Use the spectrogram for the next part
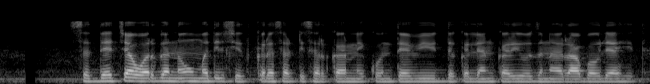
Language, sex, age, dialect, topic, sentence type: Marathi, male, 18-24, Standard Marathi, agriculture, question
